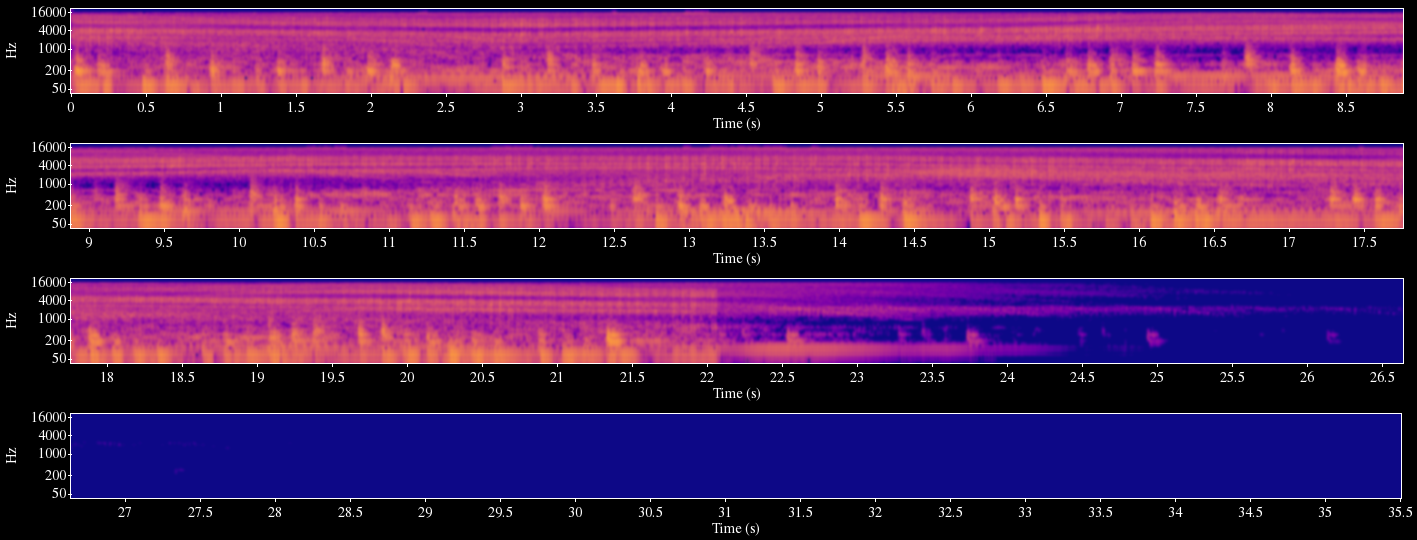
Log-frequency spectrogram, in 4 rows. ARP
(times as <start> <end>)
0.0 25.4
